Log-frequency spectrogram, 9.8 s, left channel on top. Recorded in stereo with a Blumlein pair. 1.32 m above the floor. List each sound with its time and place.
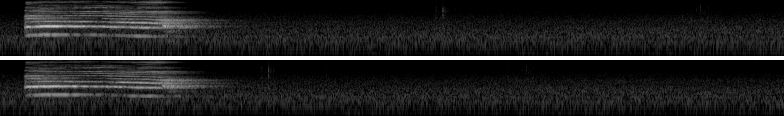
0.3 s a scream: 10° left, 1.0 m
